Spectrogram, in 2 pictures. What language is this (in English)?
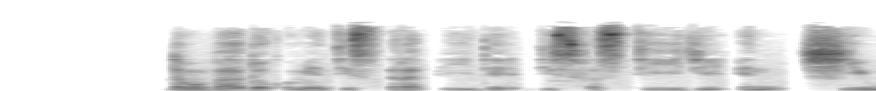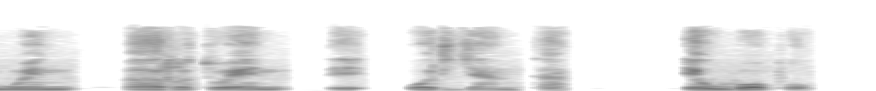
Esperanto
